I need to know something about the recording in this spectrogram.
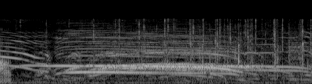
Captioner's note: cheering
